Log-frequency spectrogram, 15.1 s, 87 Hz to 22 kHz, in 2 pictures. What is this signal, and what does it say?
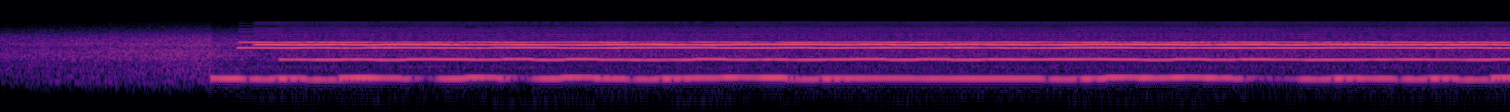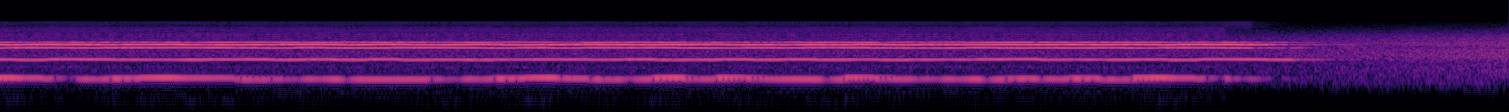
FT8 (several signals at once), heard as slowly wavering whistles, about 6.25 baud, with room echo.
